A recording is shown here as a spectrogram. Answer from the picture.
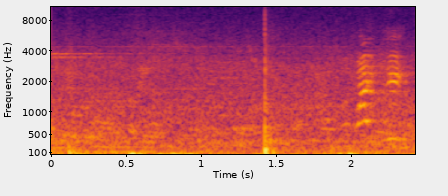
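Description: A football kicked: one sharp thud about one and a half seconds in, with a duller low thump about half a second in.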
